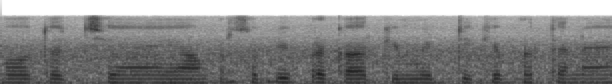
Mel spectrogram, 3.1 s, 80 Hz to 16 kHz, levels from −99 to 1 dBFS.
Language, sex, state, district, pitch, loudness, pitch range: Hindi, male, Rajasthan, Bikaner, 160 Hz, -18 LUFS, 160-165 Hz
